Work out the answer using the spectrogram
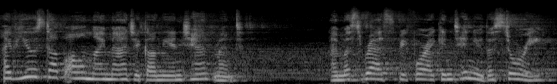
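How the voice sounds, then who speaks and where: A woman's voice: on the high side, normal speed, close to an everyday voice. A woman voicing a solemn magical spirit who narrates a tale in a fantasy game, with echoing reverb on her voice. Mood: weary. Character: solemn magical female storytelling spirit of an enchanted amulet. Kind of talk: scripted storybook narration. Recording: long echoing reverb over music.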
